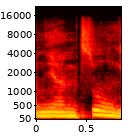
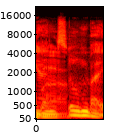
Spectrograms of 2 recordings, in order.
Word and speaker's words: Nyatsumba: Oh, Nyatsumba. Nyatsumba, yes.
